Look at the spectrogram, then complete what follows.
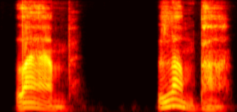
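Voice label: "lamp", English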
